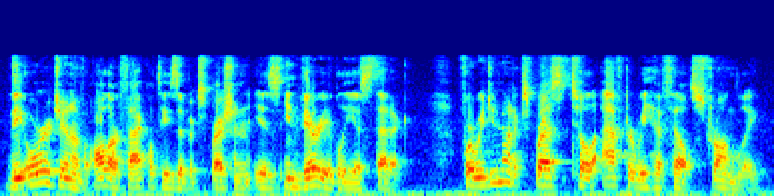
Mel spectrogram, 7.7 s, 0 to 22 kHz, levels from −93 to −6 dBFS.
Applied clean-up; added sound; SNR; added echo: none; none; none; none.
